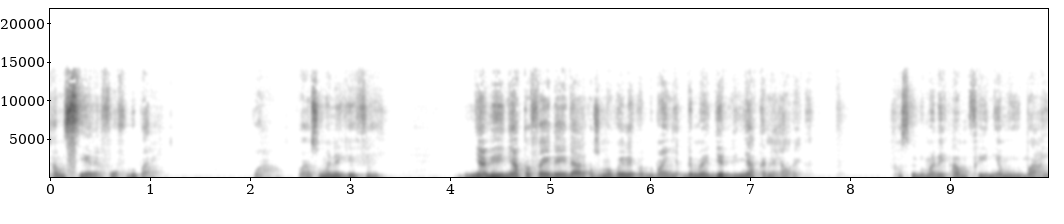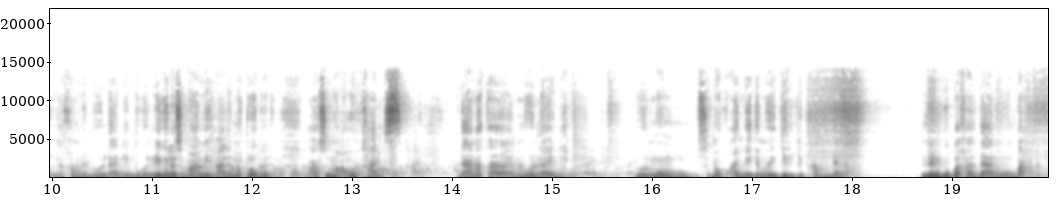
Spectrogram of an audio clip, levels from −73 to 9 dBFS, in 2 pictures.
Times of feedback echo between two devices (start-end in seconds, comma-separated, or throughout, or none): 9.73-16.23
